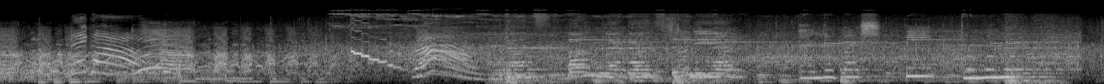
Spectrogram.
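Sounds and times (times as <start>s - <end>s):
bright television music jingle: 2.6s - 11.0s.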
